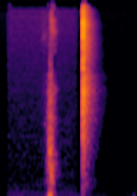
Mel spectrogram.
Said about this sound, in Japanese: 聞き分けのない犬だな。これは鞭打ちが必要なようだ。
